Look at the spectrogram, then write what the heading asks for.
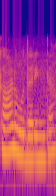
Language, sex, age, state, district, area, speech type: Kannada, female, 60+, Karnataka, Chikkaballapur, rural, spontaneous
